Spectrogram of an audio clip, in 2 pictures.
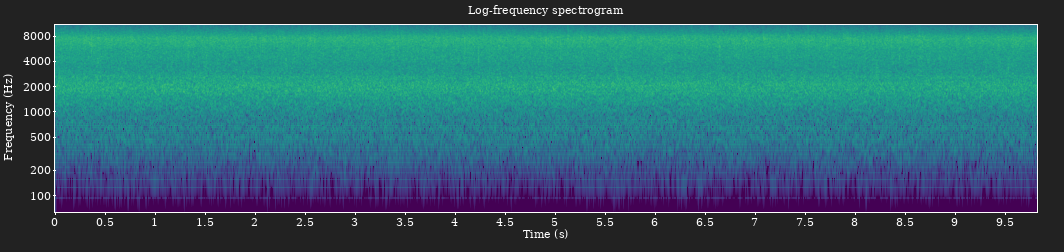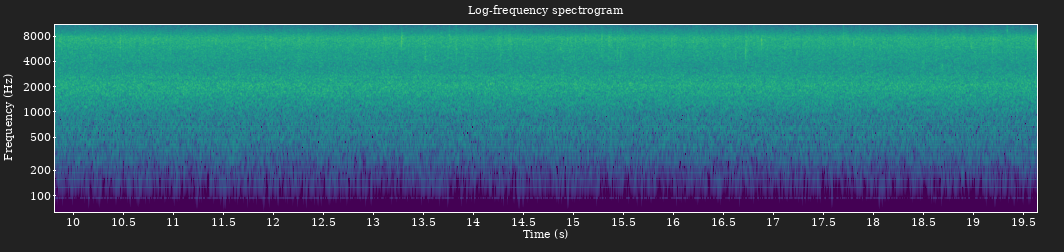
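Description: Heavy rain falling steadily, splashing on wet paving and puddles.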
